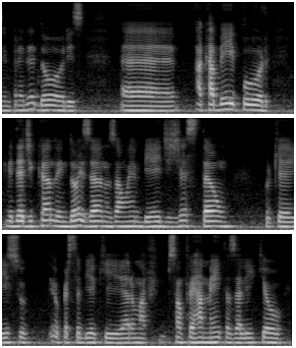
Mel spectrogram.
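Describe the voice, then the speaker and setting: A middle-aged man with a Brazilian accent gives conversational interview answers at a medium pitch. He often rephrases as he goes, and there is faint noise behind him. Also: darkish tone. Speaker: podcast guest, plastic surgeon.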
